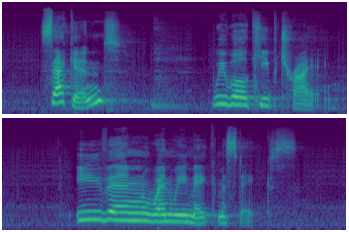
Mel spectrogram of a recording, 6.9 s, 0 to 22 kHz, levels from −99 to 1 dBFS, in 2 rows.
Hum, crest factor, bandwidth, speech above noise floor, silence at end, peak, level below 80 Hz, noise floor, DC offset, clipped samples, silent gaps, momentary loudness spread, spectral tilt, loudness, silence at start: none; 24 dB; 17.5 kHz; 36 dB; 0.55 s; -12 dBFS; -84 dBFS; -69 dBFS; under 0.1%; under 0.1%; none; 20 LU; -3.5 dB/octave; -33 LUFS; 0.4 s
